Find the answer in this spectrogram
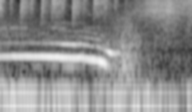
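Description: A wolf howl used as a logo sound effect: one long, steady call that bends down and fades about a second and a half in, over music with a deep low rumble.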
